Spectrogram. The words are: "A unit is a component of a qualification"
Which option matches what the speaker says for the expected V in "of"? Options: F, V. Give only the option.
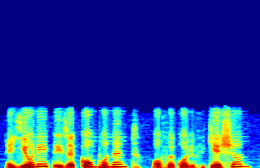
F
